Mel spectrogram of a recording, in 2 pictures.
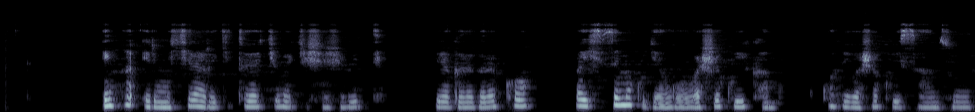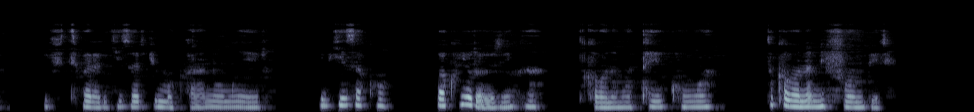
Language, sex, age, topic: Kinyarwanda, female, 25-35, agriculture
